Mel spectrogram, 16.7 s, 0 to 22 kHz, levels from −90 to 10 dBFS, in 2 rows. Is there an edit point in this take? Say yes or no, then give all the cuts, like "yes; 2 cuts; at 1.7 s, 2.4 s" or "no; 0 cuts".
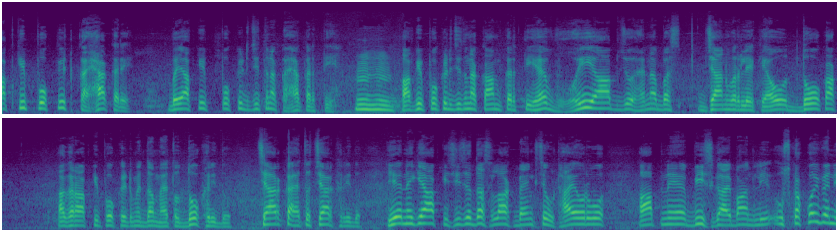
no; 0 cuts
